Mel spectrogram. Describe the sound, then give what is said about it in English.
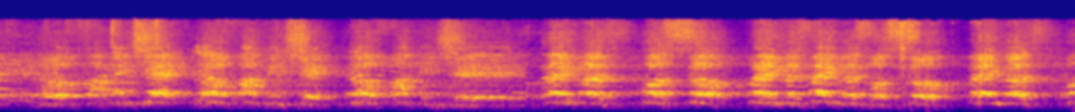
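A Millwall football crowd chants together in a stadium near the end of a match: a loud mass of voices singing in steady, rhythmic pulses that rise and fall repeatedly for about eleven seconds, with no separate talk. “Nothing like a Millwall crowd to tell you, remind you of past errors of judgment, as they say it.”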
